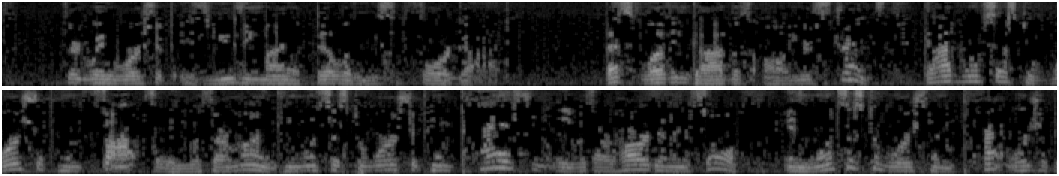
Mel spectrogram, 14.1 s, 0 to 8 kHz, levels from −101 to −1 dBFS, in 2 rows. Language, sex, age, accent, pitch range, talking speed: English, male, 50-69, American, 130-185 Hz, 200 wpm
